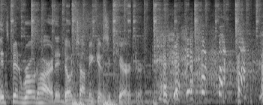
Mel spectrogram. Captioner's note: laughing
